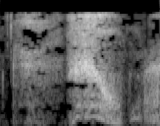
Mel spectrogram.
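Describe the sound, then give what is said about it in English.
A man voices a rough, throaty growl while eating steak, swelling loudly in the middle and trailing off, then starting again, like an animal snarling over food. “I mean, I really get into that meat. I growl.”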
